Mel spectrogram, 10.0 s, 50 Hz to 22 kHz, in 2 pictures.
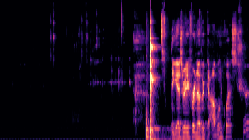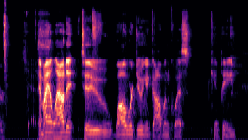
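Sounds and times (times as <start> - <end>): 
glasses clinking in a toast: 2.9 - 3.5
speech: 2.9 - 9.8.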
